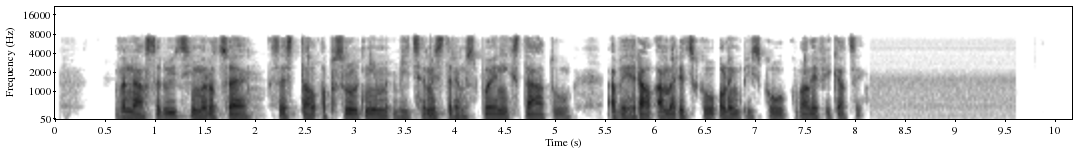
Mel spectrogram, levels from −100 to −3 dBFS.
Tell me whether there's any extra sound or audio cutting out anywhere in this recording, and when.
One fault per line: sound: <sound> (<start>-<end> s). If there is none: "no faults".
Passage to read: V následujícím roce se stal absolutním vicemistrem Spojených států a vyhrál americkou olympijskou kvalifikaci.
no faults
